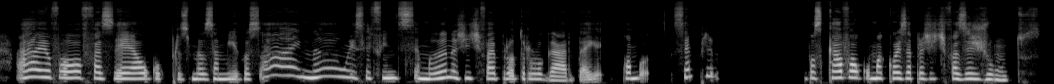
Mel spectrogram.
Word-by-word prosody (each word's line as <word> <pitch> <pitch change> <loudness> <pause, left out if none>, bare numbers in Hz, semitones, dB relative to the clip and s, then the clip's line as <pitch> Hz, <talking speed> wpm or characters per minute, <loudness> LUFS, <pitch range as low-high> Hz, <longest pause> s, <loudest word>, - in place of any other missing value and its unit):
Ah, 340 +2 +2
eu 325 - +3
vou 300 0 +2
fazer 265 -2 +1
algo 265 +1 +1
para - - -11
os 230 - -7
meus 245 -1 0
amigos". 245 0 0
"Ai, 415 0 -3
não, 345 +2 +1
esse 290 -2 -4
fim 295 +2 +2
de 290 - -5
semana 275 +4 +3
a - - +3
gente 280 -1 -3
vai 260 0 +3
pra 260 0 -4
outro 255 -1 -2
lugar". 195 -7 0
Daí 115 +1 -3 0.2
como 275 - 0 0.2
sempre, 370 +3 -7 0.9
buscava 300 +3 +2
alguma 280 -2 +3
coisa 280 0 +1
pra 265 - -3
a - - -2
gente 255 0 -6
fazer 255 0 +1
juntos. 230 -5 -2
275 Hz, 180 wpm, -20 LUFS, 255-310 Hz, 0.9 s, eu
